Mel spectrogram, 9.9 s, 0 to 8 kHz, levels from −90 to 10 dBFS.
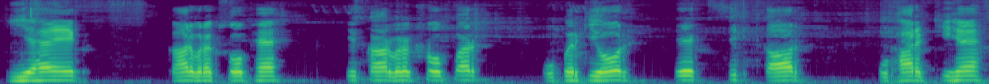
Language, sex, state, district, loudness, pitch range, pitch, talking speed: Hindi, male, Uttar Pradesh, Saharanpur, -15 LUFS, 115-155 Hz, 145 Hz, 110 wpm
